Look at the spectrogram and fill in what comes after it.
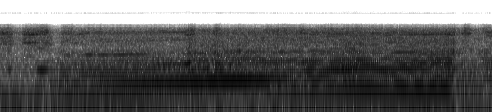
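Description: Rally car engine pulling hard, its note rising steadily, with a brief break about four and a half seconds in, as at a gearshift.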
